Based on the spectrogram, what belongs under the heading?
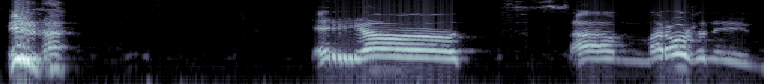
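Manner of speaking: high, loud parade-ground orders; shouted drill commands. Acted. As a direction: call the march like a drill sergeant.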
